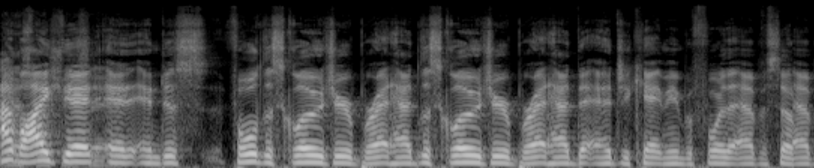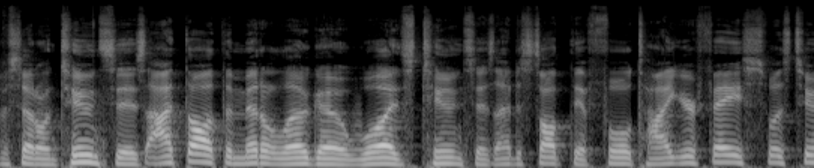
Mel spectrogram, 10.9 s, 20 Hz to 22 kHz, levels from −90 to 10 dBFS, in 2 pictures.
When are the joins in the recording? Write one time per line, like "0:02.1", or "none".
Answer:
0:02.8
0:05.3

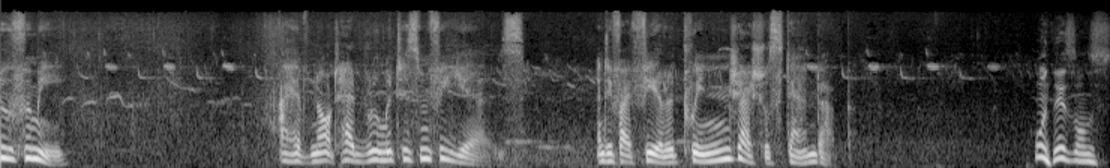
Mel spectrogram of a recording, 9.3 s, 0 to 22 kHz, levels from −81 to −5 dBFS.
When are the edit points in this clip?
none

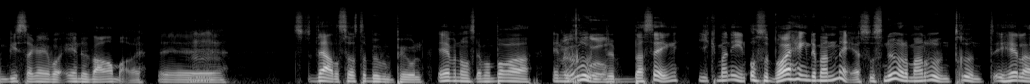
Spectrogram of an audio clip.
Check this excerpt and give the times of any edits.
0:01.5
0:04.3
0:04.7
0:05.4
0:06.9
0:07.4

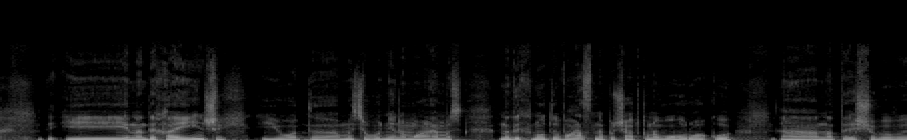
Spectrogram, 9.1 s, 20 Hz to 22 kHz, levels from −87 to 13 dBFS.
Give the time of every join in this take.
none

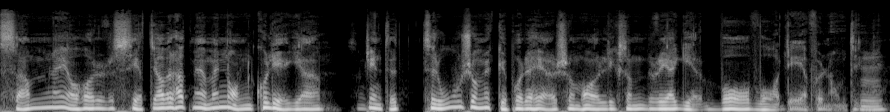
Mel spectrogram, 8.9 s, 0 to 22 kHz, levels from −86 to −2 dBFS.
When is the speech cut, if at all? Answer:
0:03.7

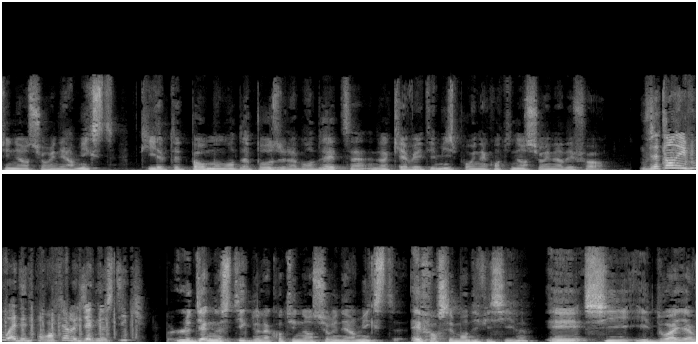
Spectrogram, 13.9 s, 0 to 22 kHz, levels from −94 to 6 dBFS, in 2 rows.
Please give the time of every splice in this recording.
0:01.5
0:06.2
0:07.2
0:08.5
0:12.3

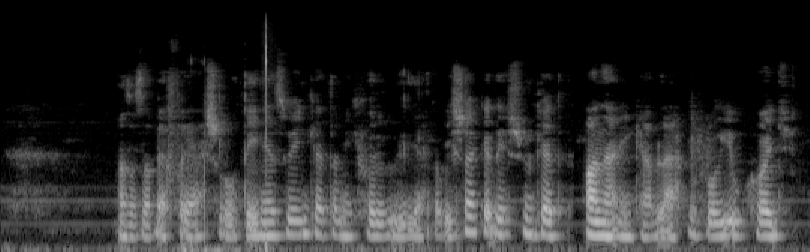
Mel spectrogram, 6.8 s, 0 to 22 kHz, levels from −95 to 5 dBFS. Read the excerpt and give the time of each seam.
0:04.8

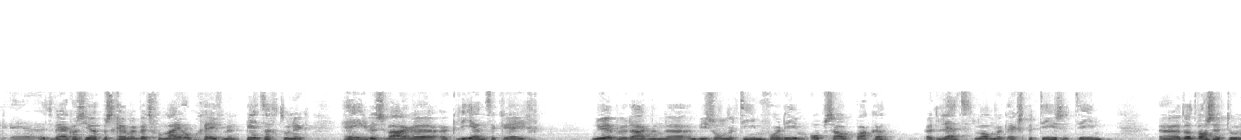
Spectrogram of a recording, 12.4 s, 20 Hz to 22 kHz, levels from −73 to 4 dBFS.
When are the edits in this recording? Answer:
none

